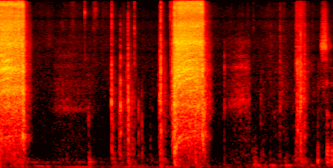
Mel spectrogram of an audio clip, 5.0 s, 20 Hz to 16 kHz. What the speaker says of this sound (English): Let's get this electric screwdriver on it and get these 3 screws off the side.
